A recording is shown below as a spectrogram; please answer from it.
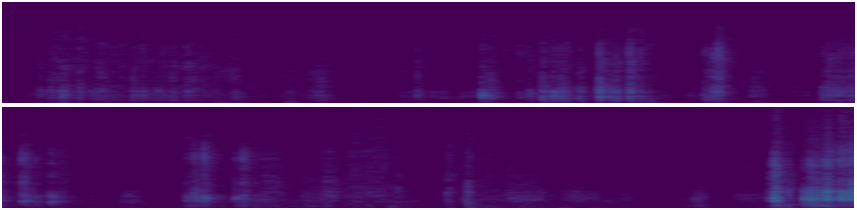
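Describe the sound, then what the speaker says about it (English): Scissors cut out the round body shape of a stamped paper image for paper piecing, with quiet, close, intermittent snips and paper rustles in an irregular rhythm. "now the only bit I need to cut out is the round body shape"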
